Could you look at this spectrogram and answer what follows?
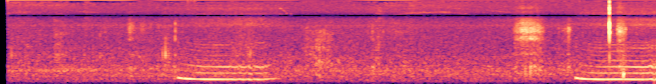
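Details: Soft, low snoring with a faint tone on each breath from a sleeping cat, in quiet room noise.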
